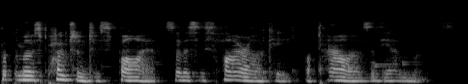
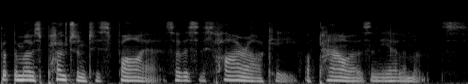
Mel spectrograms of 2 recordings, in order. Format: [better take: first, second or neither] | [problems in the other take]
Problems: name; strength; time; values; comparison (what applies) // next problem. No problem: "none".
second | noise reduction (neural mask model DeepFilterNet 3)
